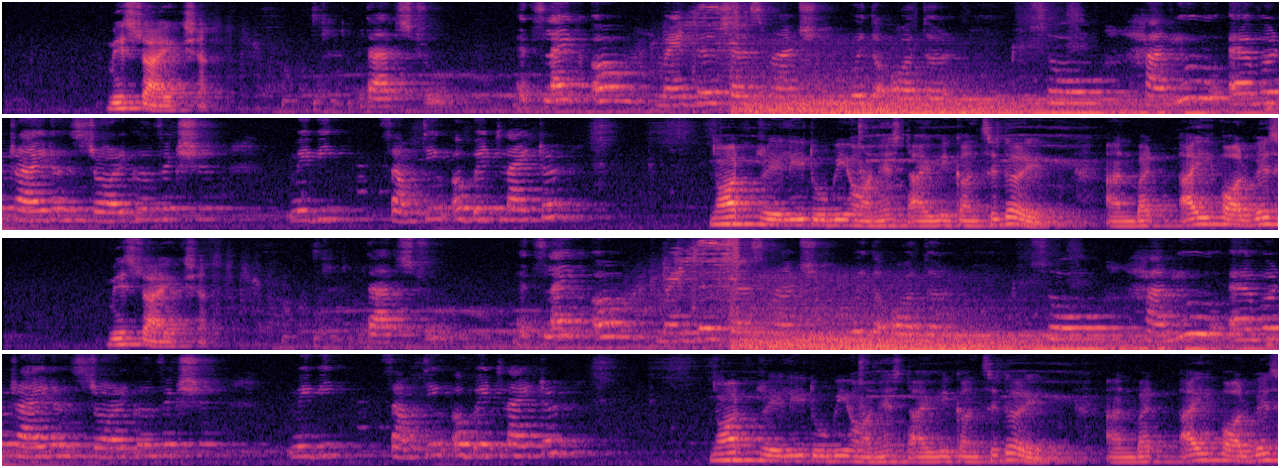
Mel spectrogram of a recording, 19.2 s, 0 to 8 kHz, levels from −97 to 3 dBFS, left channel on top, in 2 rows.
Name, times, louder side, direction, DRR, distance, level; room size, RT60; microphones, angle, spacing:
voice 1, 0.8-1.6 3.9-4.0 14.9-19.1, left 3 dB, 35° left, 0.6 m, -31 dB
sound 1, 2.0-2.1 2.4-10.6, right 1 dB, 30° right, 1.5 m, -35 dB
voice 2, 2.7-3.4 3.9-7.2 7.7-11.2 11.7-12.1 12.5-14.1, left 1 dB, 65° left, 4.9 m, -36 dB
22.5 x 15.5 x 3.1 m
head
